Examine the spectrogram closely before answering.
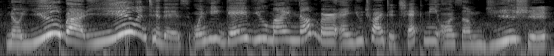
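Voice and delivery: loud, drawn-out retort with YOU punched; indignant clapback. Retold or imitated. Talking back to his little chick, loud indignant clapback.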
